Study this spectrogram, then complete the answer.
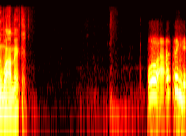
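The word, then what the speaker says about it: Wommack: the newscasters so um I know it's like it looks like wac to me um but it's wck so Kan wck is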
